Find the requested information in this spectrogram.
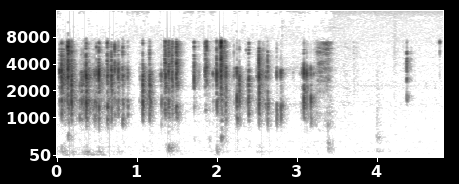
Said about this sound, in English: Somebody don't like his typing? I just muted myself so you guys can't hear the rest of it now.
